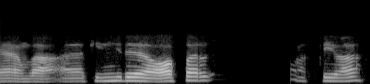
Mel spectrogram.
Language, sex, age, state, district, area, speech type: Sanskrit, male, 18-30, Kerala, Thiruvananthapuram, urban, conversation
